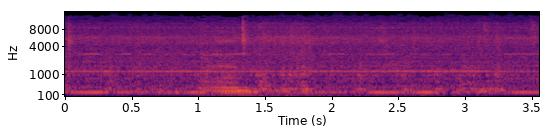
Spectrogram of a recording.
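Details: CEL Robox dual-filament 3D printer after fixing a filament jam: short even motor whirs rising and falling in pitch over steady hum, no clicking or skipping; printing normally.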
